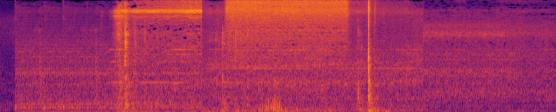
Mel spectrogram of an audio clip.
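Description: Mercedes-Benz eCitaro city bus passenger door working: a mechanical run with a clunk about two seconds in, a hiss of air for about two seconds, and a sharp clunk at about five and a half seconds, then a quieter steady run.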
